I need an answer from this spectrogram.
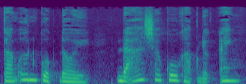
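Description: A woman giving scripted story narration in a soft, dramatic way. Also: medium pitch, expressive, moderate pace, slightly rough.

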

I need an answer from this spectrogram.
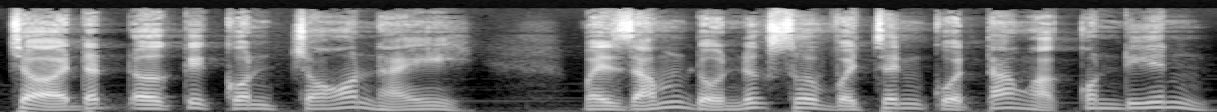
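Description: A man's voice: low-pitched, animated, moderate pace, no echo, soft background music. A man voicing a cruel, foul-mouthed woman who screeches insults and wails in a storytelling narration. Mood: screeching.

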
